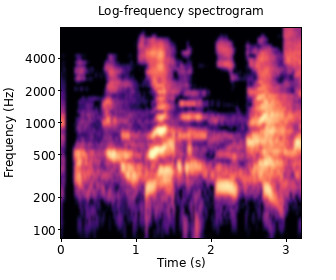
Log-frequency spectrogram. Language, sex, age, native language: Icelandic, male, 8, Icelandic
